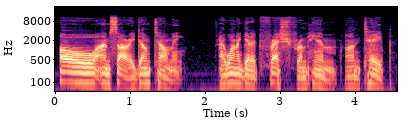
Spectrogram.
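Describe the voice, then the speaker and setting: A man's voice: deep voice, a little slow, fairly bright tone, no room sound. A man voicing a charming, easygoing journalist of about thirty in an audiobook, wry and teasing. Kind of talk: audiobook character voice.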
